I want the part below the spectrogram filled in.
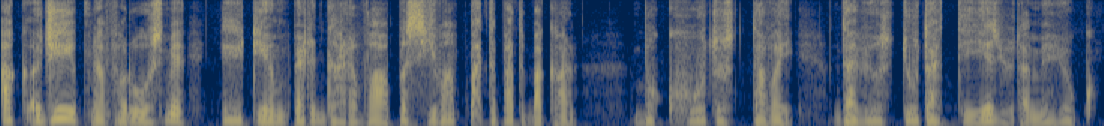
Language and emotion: Kashmiri, fearful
